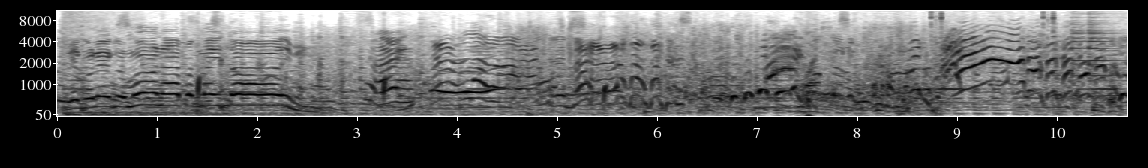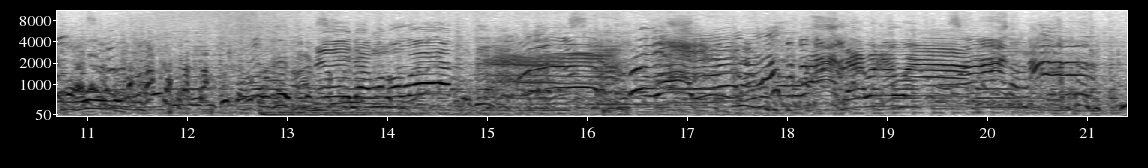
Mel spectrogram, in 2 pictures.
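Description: Children and women shout and laugh excitedly nearby.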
